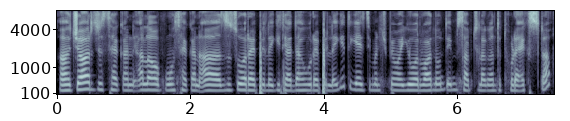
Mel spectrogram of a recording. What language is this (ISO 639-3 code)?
kas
